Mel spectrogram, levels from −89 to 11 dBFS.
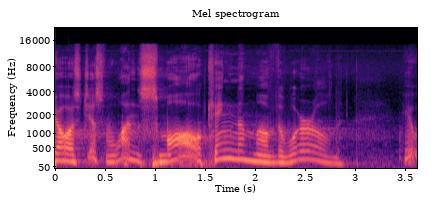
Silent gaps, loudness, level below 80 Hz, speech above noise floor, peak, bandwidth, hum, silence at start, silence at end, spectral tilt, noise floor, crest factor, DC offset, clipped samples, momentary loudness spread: none; -17 LUFS; -50 dBFS; 28 dB; 0 dBFS; 15 kHz; none; 0 s; 0 s; -5 dB/octave; -45 dBFS; 18 dB; under 0.1%; under 0.1%; 13 LU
